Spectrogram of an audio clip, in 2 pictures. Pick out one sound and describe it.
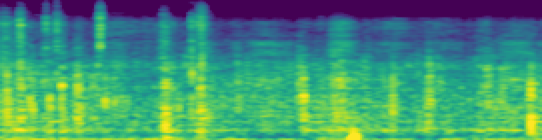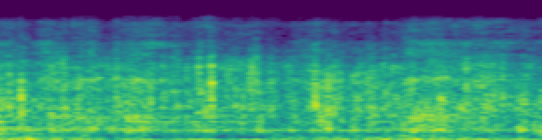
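Bicycle tyres crunch and rattle over a rough gravel trail.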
